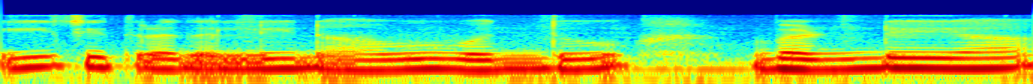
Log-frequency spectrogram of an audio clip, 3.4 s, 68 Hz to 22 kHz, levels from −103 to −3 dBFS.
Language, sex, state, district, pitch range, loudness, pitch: Kannada, female, Karnataka, Raichur, 180-205 Hz, -13 LUFS, 195 Hz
